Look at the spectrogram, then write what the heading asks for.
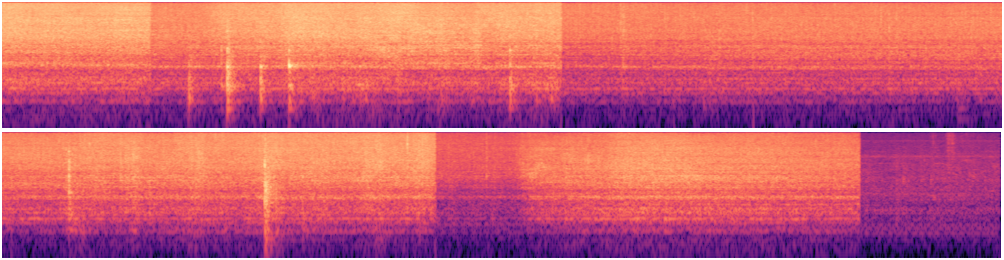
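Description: Onions and chana dal sizzling in oil in a pressure cooker, then ridge gourd peels frying on top, with a few sharp clinks of a spoon stirring against the pot. The sizzle changes level abruptly a few times and cuts off near the end.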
